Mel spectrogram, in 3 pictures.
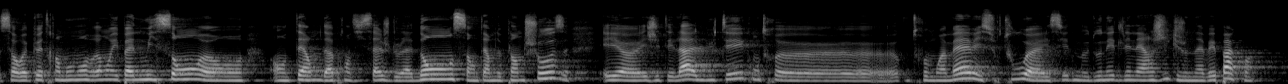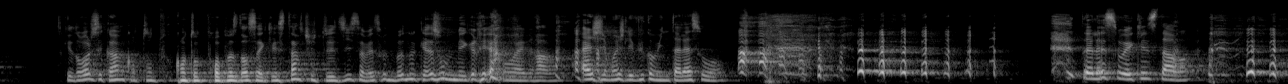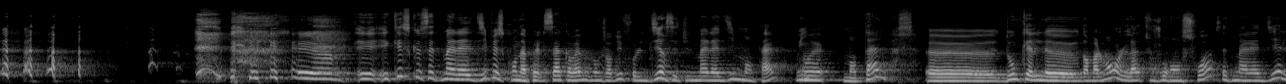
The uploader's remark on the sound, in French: Cette semaine nous sommes en LIVE à la Villa Yora. Enregistré en public pour la première fois.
